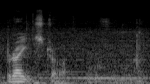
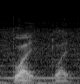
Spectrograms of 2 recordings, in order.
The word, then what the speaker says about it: Blightstraw: Bavlorna Blightstraw or Brightstraw? No, Blight.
